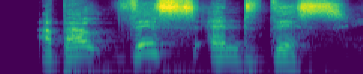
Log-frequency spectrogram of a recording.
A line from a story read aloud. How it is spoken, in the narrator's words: he cried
